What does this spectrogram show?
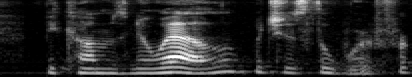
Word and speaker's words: Noël: troisième to the second vowel, you've added another syllable. So Noël, which is a boy's name, becomes Noël, which is the word for Christmas in French.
